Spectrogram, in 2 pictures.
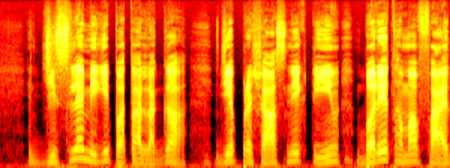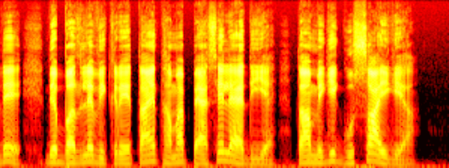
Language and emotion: Dogri, angry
